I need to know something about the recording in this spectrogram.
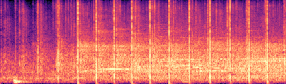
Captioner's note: audience applauding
